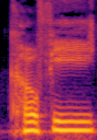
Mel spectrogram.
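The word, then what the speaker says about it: Ko-fi: kofi kofi I always pronounce it like that to emphasize that it is not a normal spelling.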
